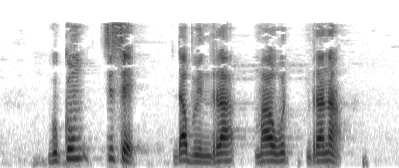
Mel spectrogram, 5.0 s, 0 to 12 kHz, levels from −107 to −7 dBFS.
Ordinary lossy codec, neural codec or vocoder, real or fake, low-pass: AAC, 32 kbps; none; real; 7.2 kHz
